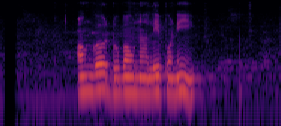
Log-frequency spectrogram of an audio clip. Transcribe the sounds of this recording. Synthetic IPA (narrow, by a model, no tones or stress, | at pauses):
ʌŋɡʌɖubawnalepʌni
